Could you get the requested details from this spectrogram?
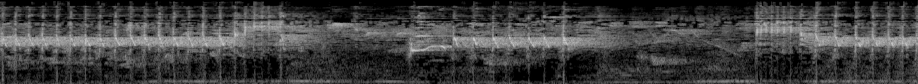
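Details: Long, coarse rattling song of a kapas tembak: rapid buzzy pulses, a middle passage of varied chattering notes, then the harsh trill returns strongly.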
